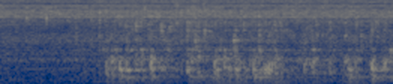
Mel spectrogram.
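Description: Water running and splashing as a container is filled for soaking dandelion leaves, a soft gurgling trickle that starts after a brief pause, faint and with no one talking.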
